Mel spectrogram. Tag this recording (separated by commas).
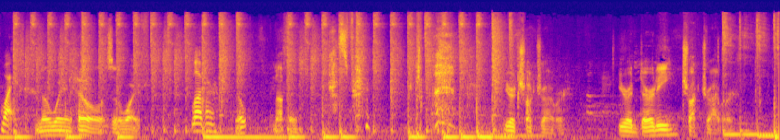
Speech, Music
